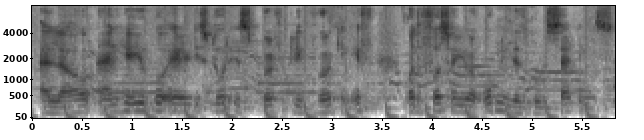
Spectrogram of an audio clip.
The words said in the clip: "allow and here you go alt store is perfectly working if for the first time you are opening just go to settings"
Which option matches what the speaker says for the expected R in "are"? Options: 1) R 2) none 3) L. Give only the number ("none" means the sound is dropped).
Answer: 1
